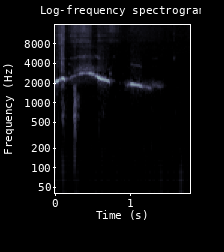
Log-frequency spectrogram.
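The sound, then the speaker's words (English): An odd whistling sound in the outback bush: a long, clear whistle that rises and then falls, followed after a short gap by a briefer, steadier whistle, both faint and with no voices. “Like Chris says, it sounds like a whistling on our end.”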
